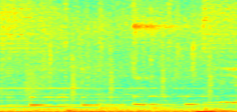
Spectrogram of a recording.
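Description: Soft steady rain falls in Stardew Valley, a continuous light patter with faint rustle under quiet game music, and a brief low thump near the end.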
